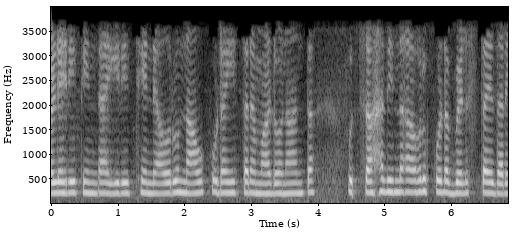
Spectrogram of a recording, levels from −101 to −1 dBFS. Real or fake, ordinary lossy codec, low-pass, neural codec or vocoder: fake; MP3, 32 kbps; 3.6 kHz; codec, 16 kHz, about 1 kbps, DyCAST, with the encoder's durations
